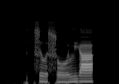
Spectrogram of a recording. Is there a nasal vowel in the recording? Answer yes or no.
no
